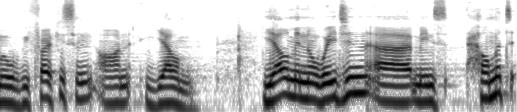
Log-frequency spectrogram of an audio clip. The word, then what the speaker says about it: HJELM: helmet in english and if you were to write it to actually pronounce it correctly you would write it with a y e l m yelum of course spelled differently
